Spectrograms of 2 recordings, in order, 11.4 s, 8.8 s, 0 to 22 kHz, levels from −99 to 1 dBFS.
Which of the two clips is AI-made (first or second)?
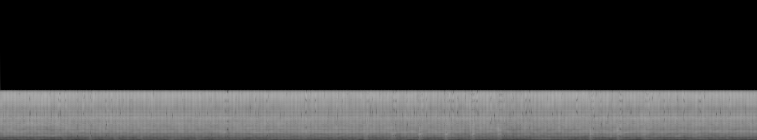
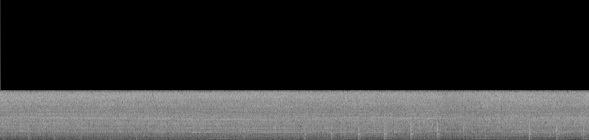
first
